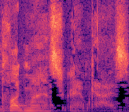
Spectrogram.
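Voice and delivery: a real whisper, as if sharing a secret. Real, not acted. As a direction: hush it, barely voiced. Denies plugging his Instagram.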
